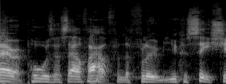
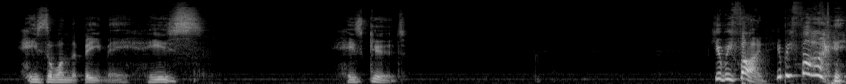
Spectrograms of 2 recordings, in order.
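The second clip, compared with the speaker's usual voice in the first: confiding stage half-whisper. Game master voices Mera coming up alongside Kays, Mera half-whispering. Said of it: "and she whispers in your ear".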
